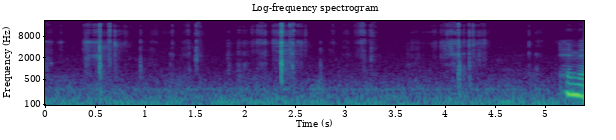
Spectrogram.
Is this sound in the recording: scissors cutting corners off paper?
yes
